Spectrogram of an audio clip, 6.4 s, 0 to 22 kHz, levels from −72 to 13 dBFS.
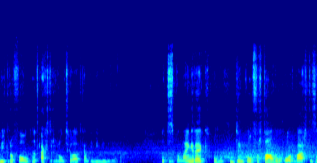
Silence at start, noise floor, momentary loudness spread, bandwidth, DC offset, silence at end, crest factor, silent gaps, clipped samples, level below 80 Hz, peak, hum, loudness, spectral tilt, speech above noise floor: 0 s; -54 dBFS; 17 LU; 16.5 kHz; under 0.1%; 0 s; 24 dB; none; under 0.1%; -80 dBFS; -6 dBFS; none; -28 LUFS; -4.5 dB/octave; 26 dB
